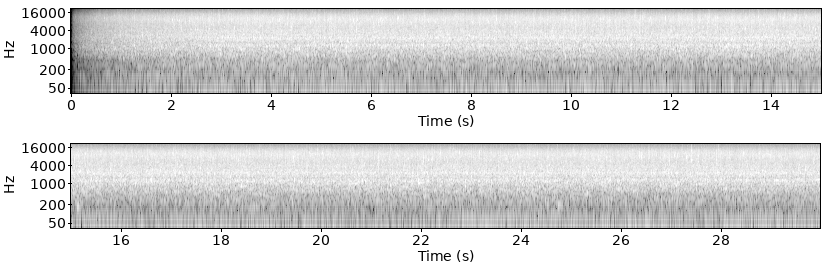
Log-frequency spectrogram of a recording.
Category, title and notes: Soundscapes > Nature
A recording of water flowing through a stream at Wolseley Nature reserve.
flowing, field, birds, nature, wildlife, reserve, ambience, recordings, water, stream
